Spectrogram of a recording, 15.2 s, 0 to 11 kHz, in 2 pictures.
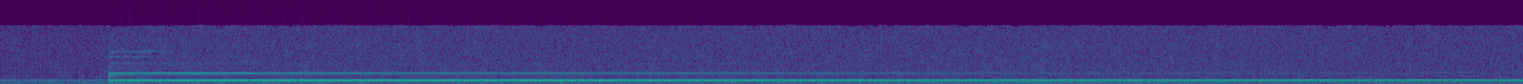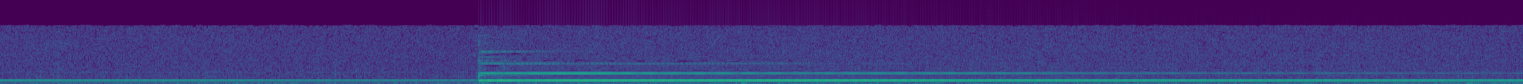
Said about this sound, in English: Now I'm going to ring the gong 3 times. Please listen as usual to every sound from the gong. When the last sound from the gong disappears, come out from your meditation.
